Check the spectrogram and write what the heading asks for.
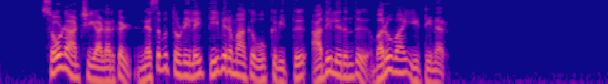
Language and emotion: Tamil, neutral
